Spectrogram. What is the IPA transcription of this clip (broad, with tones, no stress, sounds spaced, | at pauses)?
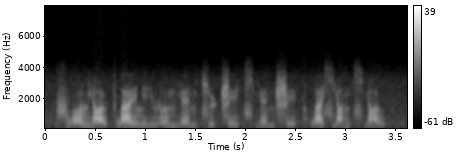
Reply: ʂ w ɔ˧˥ l j ɑ̰˨˩ ʊ̯ t̪ w a˥ ɪ̯ l ḭ˨˩ ɻ ɤ˥ n̪ j ɛ˧˥ n t͡ɕ y̰˨˩ ʈ͡ʂ e˧˥ ɪ̯ t͡ɕʰ j ɛ˧˥ n ʂ ḛ˨˩ ɪ̯ kʰ w ä˥ ɕ j ɑ˥˧ ŋ t͡ɕʰ j ɑ˥˩ ʊ̯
